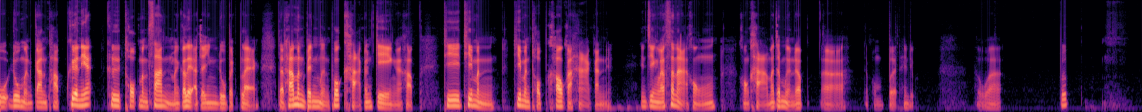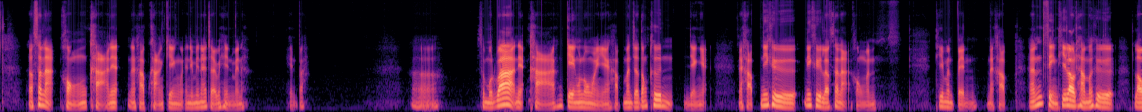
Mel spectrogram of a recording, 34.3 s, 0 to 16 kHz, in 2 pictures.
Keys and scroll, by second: 13.4 Print, 13.6 Print.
